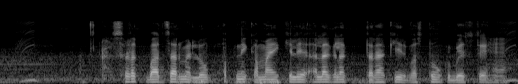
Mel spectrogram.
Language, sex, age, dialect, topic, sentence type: Hindi, male, 25-30, Marwari Dhudhari, agriculture, statement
